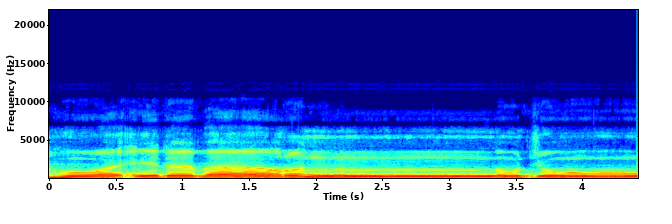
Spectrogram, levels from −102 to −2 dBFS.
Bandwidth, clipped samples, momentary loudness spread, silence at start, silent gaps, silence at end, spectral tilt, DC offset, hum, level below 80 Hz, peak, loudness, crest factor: 6 kHz; under 0.1%; 3 LU; 0 s; none; 0 s; -10 dB/octave; under 0.1%; none; -62 dBFS; -8 dBFS; -19 LUFS; 10 dB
